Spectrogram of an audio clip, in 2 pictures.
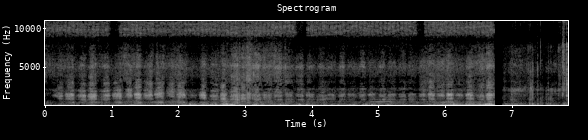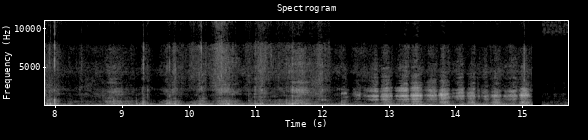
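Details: Pet dog, one of a household's Bernese Mountain Dog and Labrador, filmed over a June 2023 birthday, panting steadily in quick rhythmic breaths throughout, with soft rustling and handling noise in the background.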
